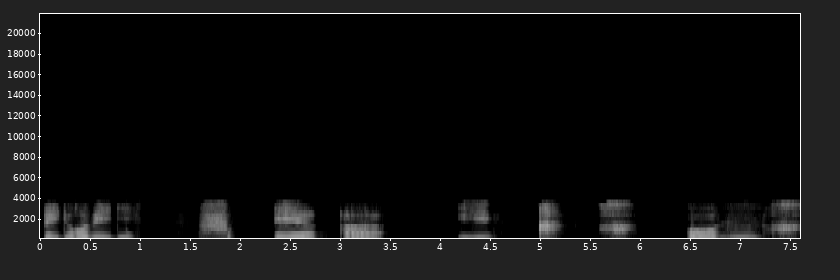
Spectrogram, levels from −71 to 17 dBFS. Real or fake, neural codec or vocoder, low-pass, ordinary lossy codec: real; none; 3.6 kHz; MP3, 32 kbps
